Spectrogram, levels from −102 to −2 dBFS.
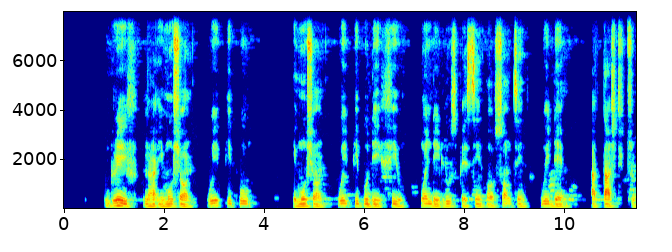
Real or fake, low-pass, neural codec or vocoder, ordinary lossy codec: real; none; none; none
